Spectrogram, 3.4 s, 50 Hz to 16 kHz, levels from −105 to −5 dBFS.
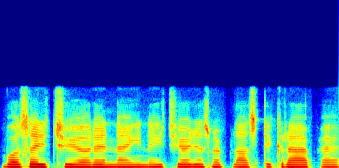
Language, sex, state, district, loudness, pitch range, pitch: Hindi, female, Madhya Pradesh, Bhopal, -14 LUFS, 210-215 Hz, 210 Hz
